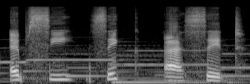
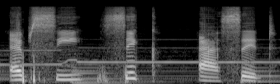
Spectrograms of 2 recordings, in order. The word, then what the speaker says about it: Abscisic acid: the pronunciation of the scene word it is pronounced as FC sic acid FC sick acid it is one of the phytohormone that inhibits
